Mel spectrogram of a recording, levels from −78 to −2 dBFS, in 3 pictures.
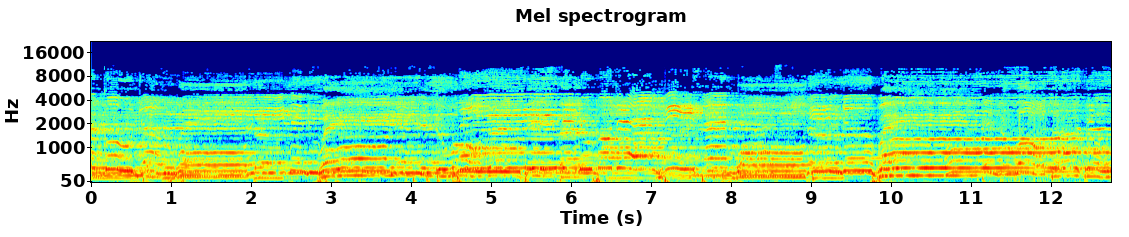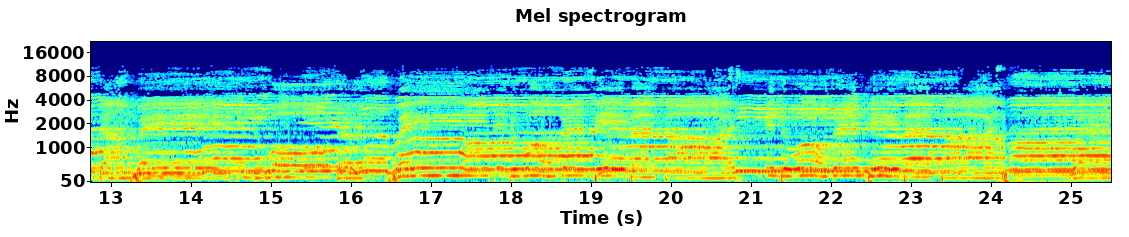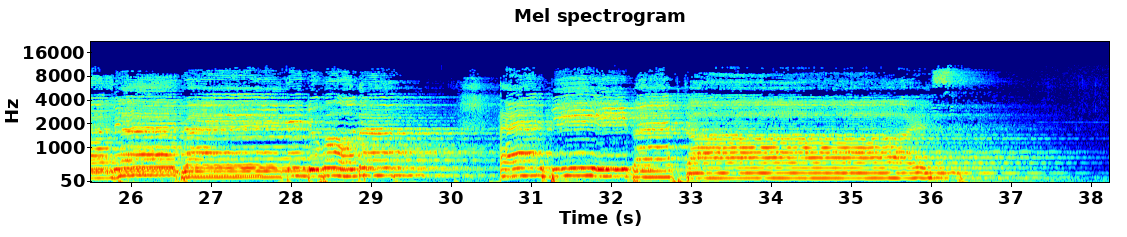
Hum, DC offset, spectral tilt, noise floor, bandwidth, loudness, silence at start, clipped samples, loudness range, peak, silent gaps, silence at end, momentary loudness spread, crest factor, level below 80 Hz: none; under 0.1%; -4.5 dB/octave; -46 dBFS; 11 kHz; -15 LUFS; 0 s; under 0.1%; 3 LU; -2 dBFS; none; 0.6 s; 4 LU; 14 dB; -34 dBFS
